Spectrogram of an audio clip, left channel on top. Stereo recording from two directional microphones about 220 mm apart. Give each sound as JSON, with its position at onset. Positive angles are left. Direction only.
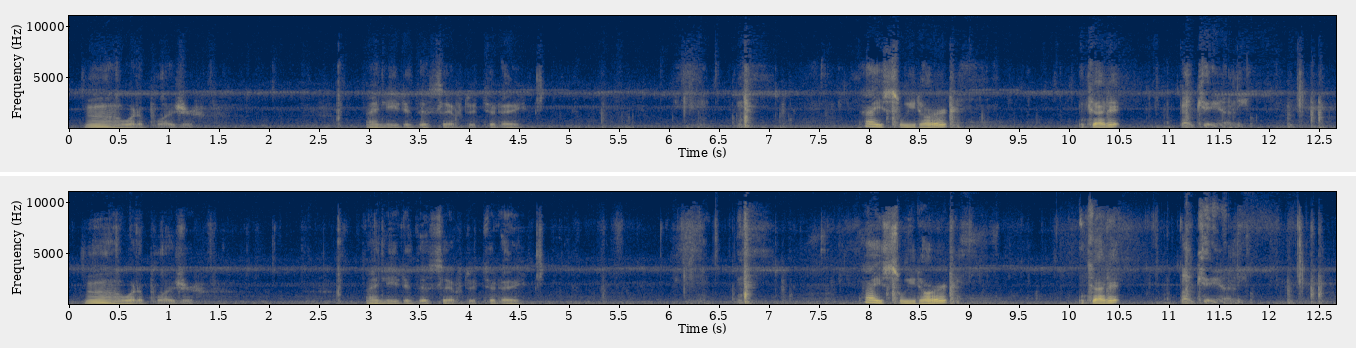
{"t": 0.1, "sound": "speech", "side_deg": -10}
{"t": 3.0, "sound": "speech", "side_deg": -10}
{"t": 7.9, "sound": "speech", "side_deg": -15}
{"t": 10.0, "sound": "speech", "side_deg": 0}
{"t": 11.1, "sound": "speech", "side_deg": -15}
